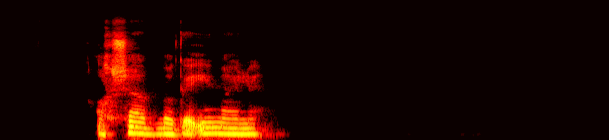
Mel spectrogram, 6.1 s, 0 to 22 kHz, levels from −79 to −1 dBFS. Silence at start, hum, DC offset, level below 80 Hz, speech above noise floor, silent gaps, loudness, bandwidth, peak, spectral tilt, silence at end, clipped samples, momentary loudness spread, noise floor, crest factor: 0.95 s; none; under 0.1%; -54 dBFS; over 68 dB; none; -23 LUFS; 13.5 kHz; -8 dBFS; -5.5 dB/octave; 3.5 s; under 0.1%; 11 LU; under -90 dBFS; 20 dB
